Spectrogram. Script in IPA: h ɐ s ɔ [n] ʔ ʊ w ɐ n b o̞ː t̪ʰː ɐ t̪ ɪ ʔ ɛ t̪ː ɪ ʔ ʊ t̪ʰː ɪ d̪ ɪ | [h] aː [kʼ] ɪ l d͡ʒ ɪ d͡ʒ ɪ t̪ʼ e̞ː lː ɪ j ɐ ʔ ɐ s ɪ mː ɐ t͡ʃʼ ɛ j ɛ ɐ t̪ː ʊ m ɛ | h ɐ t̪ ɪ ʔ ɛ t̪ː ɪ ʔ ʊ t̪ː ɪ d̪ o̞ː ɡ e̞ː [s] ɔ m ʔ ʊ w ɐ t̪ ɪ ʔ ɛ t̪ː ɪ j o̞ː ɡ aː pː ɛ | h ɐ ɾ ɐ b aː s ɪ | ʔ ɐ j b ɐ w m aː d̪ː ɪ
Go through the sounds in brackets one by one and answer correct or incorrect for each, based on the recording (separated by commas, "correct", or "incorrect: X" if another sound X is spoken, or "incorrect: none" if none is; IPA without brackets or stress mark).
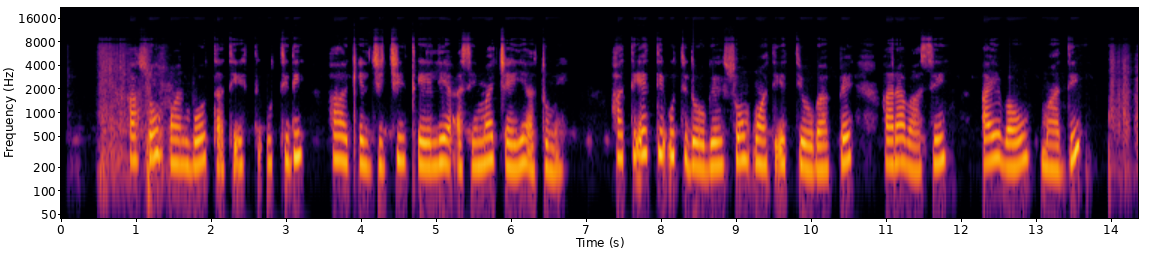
incorrect: m, correct, correct, correct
